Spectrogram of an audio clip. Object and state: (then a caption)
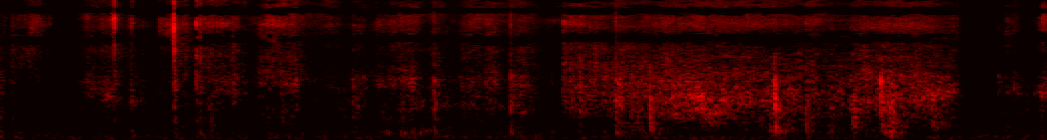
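Glossy paper magazine pages. An open glossy paper magazine lies on a bed while its thin pages are rubbed and turned by hand with fingertips and long painted nails. The result is soft, bright papery crinkling and swishing with scattered sharp ticks and almost no low end. The sound ends in a brief near-silent pause before one last crisp flick.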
